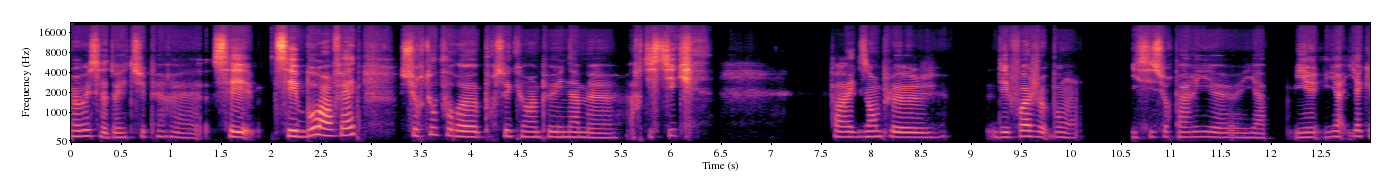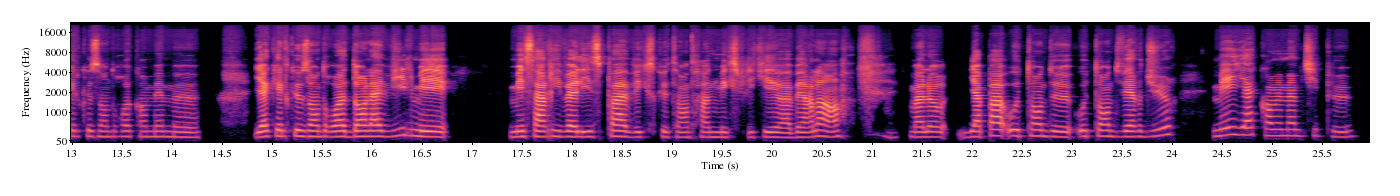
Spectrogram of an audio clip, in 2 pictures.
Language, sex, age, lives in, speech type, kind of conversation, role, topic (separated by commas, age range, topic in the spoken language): French, female, 30-34, France, conversation, podcast, host, Comment un coin de nature en ville t’inspire-t-il ?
